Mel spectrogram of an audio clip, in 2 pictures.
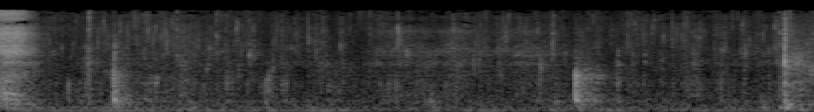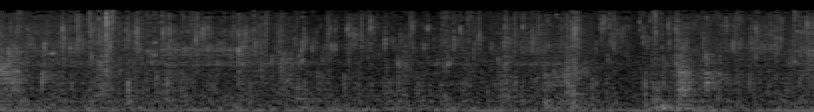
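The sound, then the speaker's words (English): Curry with thin, tomato-heavy liquid sizzles and simmers on a stovetop while being stirred, a steady faint bubbling hiss broken by a few soft knocks of the utensil against the pot. “But I have curry happening on the stovetop, which I actually need to stir.”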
